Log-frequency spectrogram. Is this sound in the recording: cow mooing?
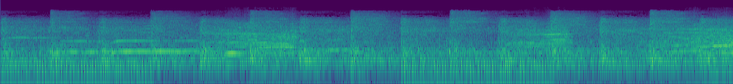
yes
